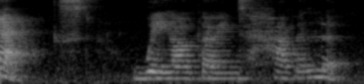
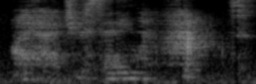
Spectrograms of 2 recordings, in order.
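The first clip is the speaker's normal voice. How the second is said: unvoiced secret whisper; 2 semitones lower, 8 dB quieter than usual. Shown as a demonstration. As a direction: breathe it out softly. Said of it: "whispered aside to children".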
